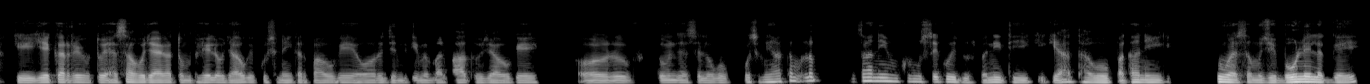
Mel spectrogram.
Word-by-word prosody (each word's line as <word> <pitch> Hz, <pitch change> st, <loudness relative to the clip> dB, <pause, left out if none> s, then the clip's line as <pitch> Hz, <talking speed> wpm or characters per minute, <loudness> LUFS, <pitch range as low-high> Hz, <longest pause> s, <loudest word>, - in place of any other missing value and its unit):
कि, 100 Hz, -, -1 dB
"ये 95 Hz, +2 st, +3 dB
कर 105 Hz, -1 st, +1 dB
रहे 105 Hz, +1 st, 0 dB
हो, 100 Hz, -, -2 dB
तो 105 Hz, -, -1 dB
ऐसा 100 Hz, +2 st, 0 dB
हो 100 Hz, 0 st, +3 dB
जाएगा, 100 Hz, 0 st, +2 dB
तुम 100 Hz, -1 st, -5 dB
फेल 100 Hz, +1 st, -1 dB
हो 100 Hz, -, 0 dB
जाओगे, 100 Hz, +1 st, -2 dB
कुछ 95 Hz, +3 st, -11 dB
नहीं 95 Hz, 0 st, -3 dB
कर 95 Hz, 0 st, -6 dB
पाओगे 95 Hz, +2 st, -3 dB
और 95 Hz, +1 st, -4 dB
ज़िंदगी 95 Hz, 0 st, -7 dB
में 95 Hz, -1 st, -5 dB
बर्बाद 95 Hz, 0 st, -5 dB
हो 95 Hz, -, -3 dB
जाओगे 95 Hz, +1 st, -3 dB, 0.4 s
और 90 Hz, 0 st, -1 dB, 0.3 s
तुम 100 Hz, +1 st, -1 dB
जैसे 95 Hz, -1 st, -5 dB
लोगों 95 Hz, 0 st, -3 dB
को 95 Hz, -, -23 dB
कुछ 105 Hz, 0 st, -6 dB
नहीं 115 Hz, +1 st, 0 dB
आता।" 130 Hz, +6 st, -2 dB
मतलब 175 Hz, +2 st, -3 dB, 0.3 s
पता 165 Hz, +5 st, +1 dB
नहीं, 160 Hz, -1 st, +3 dB
उनको 135 Hz, -2 st, -4 dB
मुझसे 120 Hz, -2 st, -2 dB
कोई 115 Hz, -1 st, +1 dB
दुश्मनी 95 Hz, +3 st, -1 dB
थी 100 Hz, -1 st, -1 dB
कि -, -, -11 dB
क्या 100 Hz, +3 st, 0 dB
था, 105 Hz, -, 0 dB
वो 100 Hz, -1 st, +4 dB
पता 105 Hz, +6 st, +1 dB
नहीं 100 Hz, -2 st, +2 dB
क्यों 115 Hz, +3 st, +2 dB
ऐसा 100 Hz, 0 st, -3 dB
मुझे 100 Hz, 0 st, +1 dB
बोलने 120 Hz, +2 st, +10 dB
लग 105 Hz, -4 st, +5 dB
गए? 105 Hz, +4 st, +1 dB
100 Hz, 225 wpm, -23 LUFS, 95-105 Hz, 0.4 s, बोलने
